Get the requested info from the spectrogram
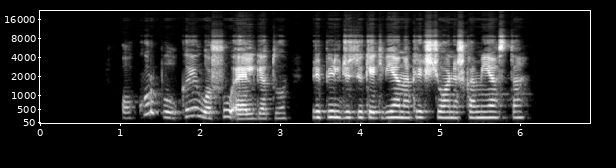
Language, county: Lithuanian, Kaunas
